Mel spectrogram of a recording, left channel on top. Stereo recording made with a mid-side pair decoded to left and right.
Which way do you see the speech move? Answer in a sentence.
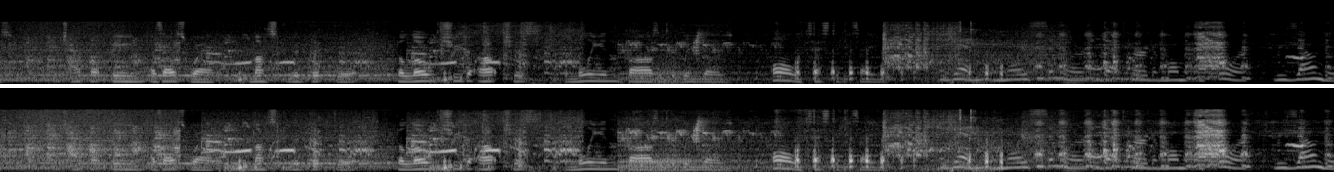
In this clip you hear the speech move to the right.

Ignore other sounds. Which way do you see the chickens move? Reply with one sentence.
You can hear the chickens stay put.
